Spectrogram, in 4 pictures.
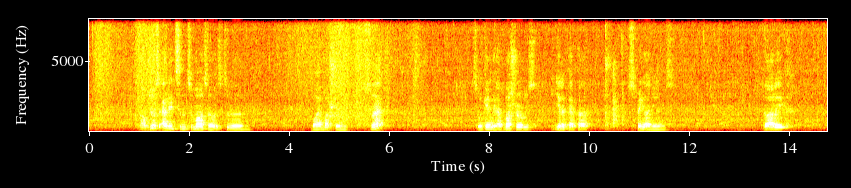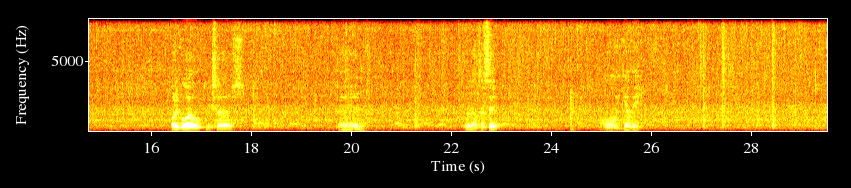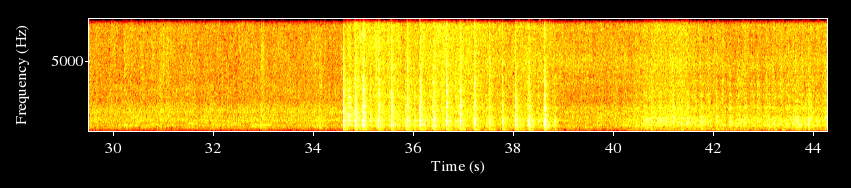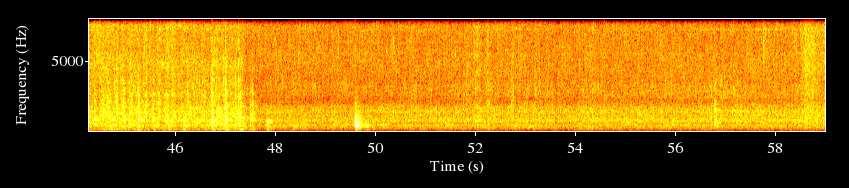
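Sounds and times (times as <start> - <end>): vegetables frying in a pan: 0.0 - 59.0
oil crackling and popping: 10.2 - 10.8, 23.1 - 48.5.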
